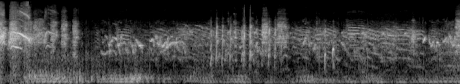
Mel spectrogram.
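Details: Budgerigars in an outdoor aviary, a dense chorus of many birds chirping: continuous warbling chatter with quick overlapping chirps and clicks, and wing flaps at the start.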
